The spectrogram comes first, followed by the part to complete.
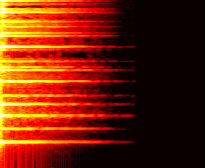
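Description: A single bell-like chime sound effect, struck once and ringing out, fading away within about a second.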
